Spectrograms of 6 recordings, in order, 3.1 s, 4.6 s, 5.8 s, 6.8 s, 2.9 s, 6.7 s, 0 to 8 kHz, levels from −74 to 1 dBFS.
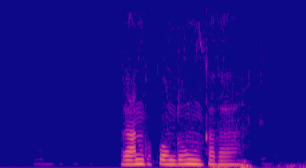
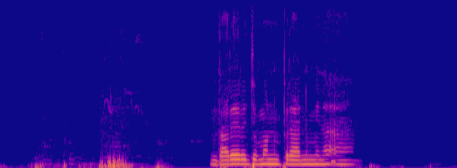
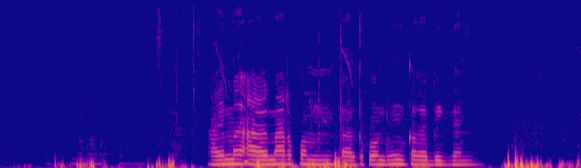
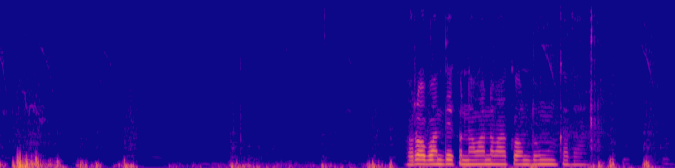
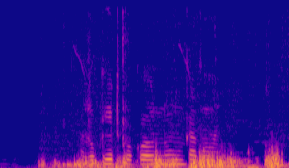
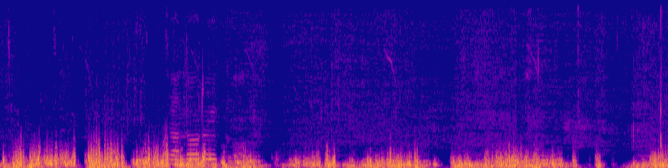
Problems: none marked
